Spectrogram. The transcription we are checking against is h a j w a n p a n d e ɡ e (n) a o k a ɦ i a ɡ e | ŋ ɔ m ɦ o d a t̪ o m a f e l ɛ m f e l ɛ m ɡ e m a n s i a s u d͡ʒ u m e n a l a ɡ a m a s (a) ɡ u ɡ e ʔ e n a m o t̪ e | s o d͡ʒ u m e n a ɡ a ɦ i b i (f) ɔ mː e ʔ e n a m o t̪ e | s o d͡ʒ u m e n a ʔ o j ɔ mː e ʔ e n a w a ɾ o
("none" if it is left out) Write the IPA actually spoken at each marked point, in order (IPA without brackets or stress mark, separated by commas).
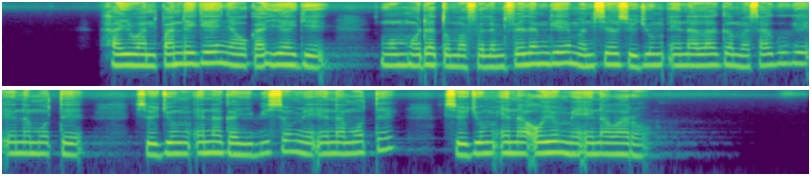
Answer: ɲ, a, s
